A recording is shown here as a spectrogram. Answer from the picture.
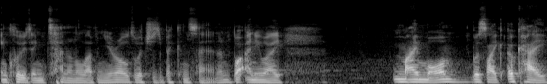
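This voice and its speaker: A man speaks at a fairly low pitch. His intonation is monotone and flat. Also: fairly quick pace. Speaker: YouTuber. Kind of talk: storytime narration. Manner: halting, many fillers; hard to understand.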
